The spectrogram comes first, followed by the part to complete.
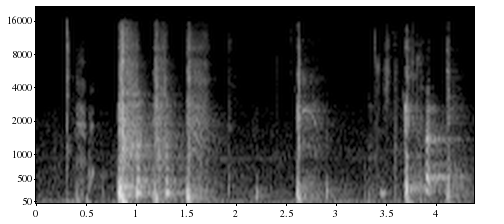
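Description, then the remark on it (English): A person coughs several times in harsh, irregular bursts, fairly loud, with a strong fit near the start and a few more scattered coughs trailing off after. “I don't have a cough button here.”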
